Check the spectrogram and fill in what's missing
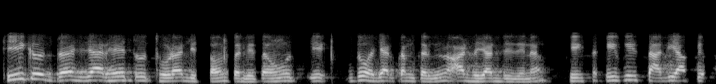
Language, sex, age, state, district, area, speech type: Hindi, male, 18-30, Uttar Pradesh, Jaunpur, urban, conversation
